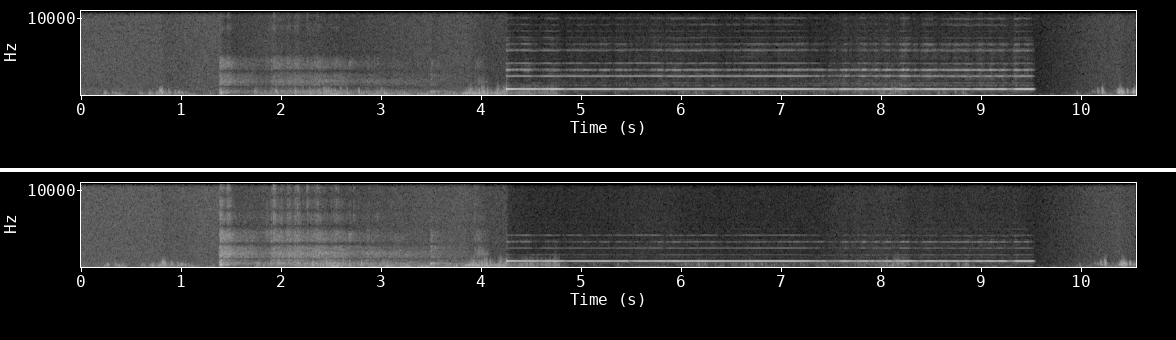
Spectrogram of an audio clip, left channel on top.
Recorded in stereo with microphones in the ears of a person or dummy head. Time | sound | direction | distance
1.4 | crushing | 35° right (ahead or behind) | ?
4.3 | a violin | 65° left (ahead or behind) | ?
